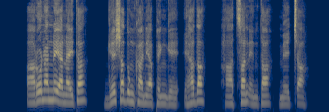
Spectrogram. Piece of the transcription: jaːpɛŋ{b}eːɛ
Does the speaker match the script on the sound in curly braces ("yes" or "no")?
no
